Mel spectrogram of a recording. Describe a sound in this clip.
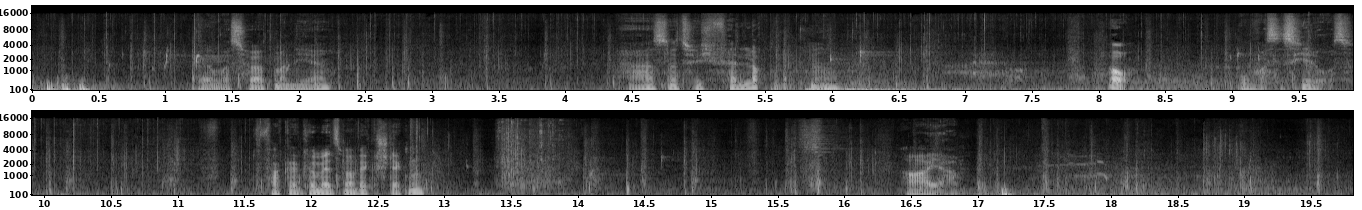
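Footsteps crunch on a rocky floor.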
